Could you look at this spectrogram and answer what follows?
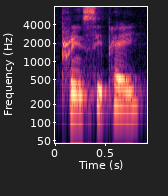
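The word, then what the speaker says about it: Príncipe: How do you pronounce which? Okay. This one is South. Mhm. Uh, it's Principe.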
